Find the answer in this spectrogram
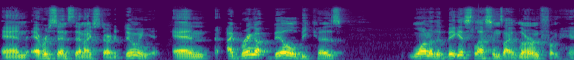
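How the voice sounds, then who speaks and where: Ordinary pitch variation runs through speech delivered at a moderate speed. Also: man. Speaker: patient advocate. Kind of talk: podcast interview. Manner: loud.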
